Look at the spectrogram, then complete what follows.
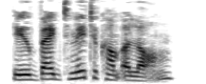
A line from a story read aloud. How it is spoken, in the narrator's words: he says coldly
